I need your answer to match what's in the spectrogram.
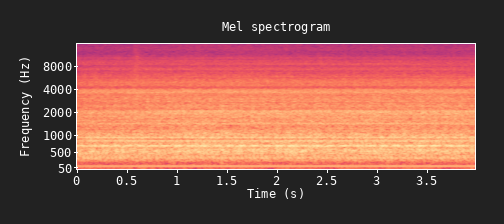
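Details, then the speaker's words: Milling machine after spindle bearing replacement, preload and end float set, run at highest spindle speeds (high one and high two) where noise occurred before: steady even hum with clean tones, earlier chattering noise gone; bearings now healthy. "so that's high number one so it's really the highest speeds where i was getting the noise by one and high two and i've got to admit that sounds a lot better"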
